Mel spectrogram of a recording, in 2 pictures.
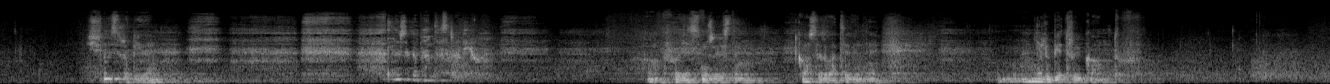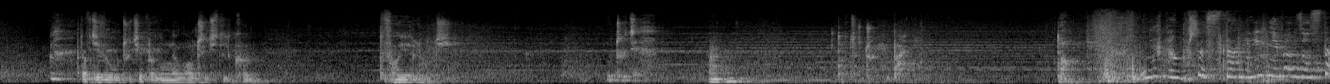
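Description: A man speaks in a low, tense voice nearby.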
